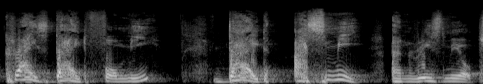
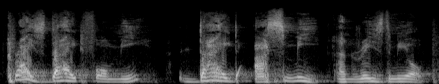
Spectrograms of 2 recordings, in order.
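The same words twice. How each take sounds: First: Very slow, each phrase weighted; slow emphatic repetition. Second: "Christ" and "died" drawn out slowly; slow emphatic recital. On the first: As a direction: say it slowly for them to repeat. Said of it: "Let's say it again". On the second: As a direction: spell out each phrase slowly. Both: Shown as a demonstration.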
